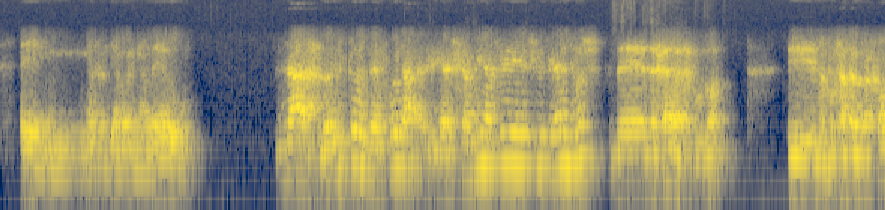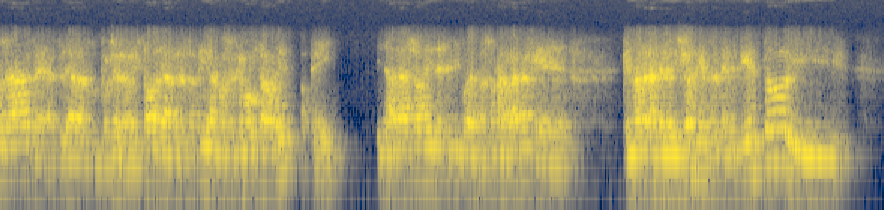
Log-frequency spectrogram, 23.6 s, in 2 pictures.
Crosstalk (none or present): none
